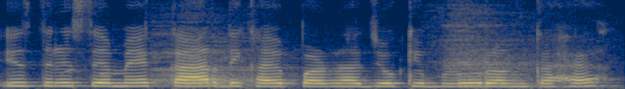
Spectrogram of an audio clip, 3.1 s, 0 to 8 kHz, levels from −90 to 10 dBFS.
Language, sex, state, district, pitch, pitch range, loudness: Hindi, female, Jharkhand, Garhwa, 280 Hz, 275-295 Hz, -16 LUFS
